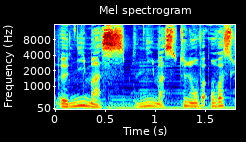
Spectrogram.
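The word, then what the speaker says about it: 煮ます: Et ça se prononce nimas.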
